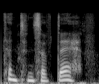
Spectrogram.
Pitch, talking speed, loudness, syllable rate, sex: 185 Hz, 180 wpm, -16 LUFS, 5.9 syllables/s, female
